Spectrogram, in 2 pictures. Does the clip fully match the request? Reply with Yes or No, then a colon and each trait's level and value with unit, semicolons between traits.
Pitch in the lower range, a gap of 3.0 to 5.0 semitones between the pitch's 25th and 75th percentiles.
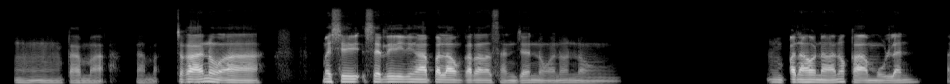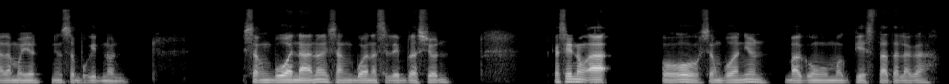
No: very low, 95 Hz; narrow, 2.4 semitones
